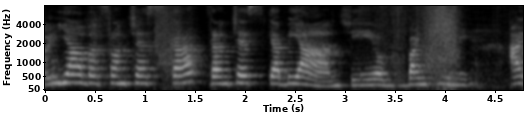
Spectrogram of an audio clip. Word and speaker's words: Francesca: So, it's Francesca Yankee. Okay, that's it. And C H E is like the wine.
